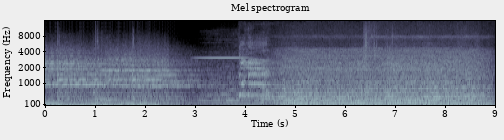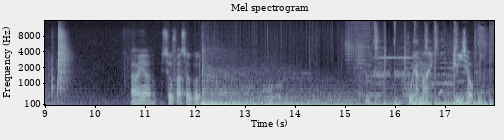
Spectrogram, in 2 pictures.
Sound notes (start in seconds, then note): 0.0 dramatic music; 3.0 beeping; 3.8 man yelling; 3.9 dramatic music; 9.1 item banging; 12.1 fire crackling; 15.5 upbeat music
